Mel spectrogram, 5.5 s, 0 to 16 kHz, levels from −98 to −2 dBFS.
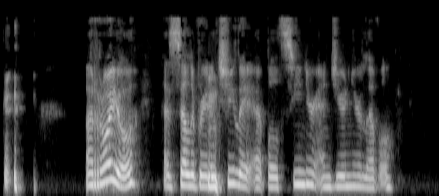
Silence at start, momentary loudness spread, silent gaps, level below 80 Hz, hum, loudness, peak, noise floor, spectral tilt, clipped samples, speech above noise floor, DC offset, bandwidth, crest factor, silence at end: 0.05 s; 15 LU; none; -68 dBFS; none; -23 LUFS; -6 dBFS; -67 dBFS; -5.5 dB/octave; under 0.1%; 45 dB; under 0.1%; 11.5 kHz; 18 dB; 0.6 s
